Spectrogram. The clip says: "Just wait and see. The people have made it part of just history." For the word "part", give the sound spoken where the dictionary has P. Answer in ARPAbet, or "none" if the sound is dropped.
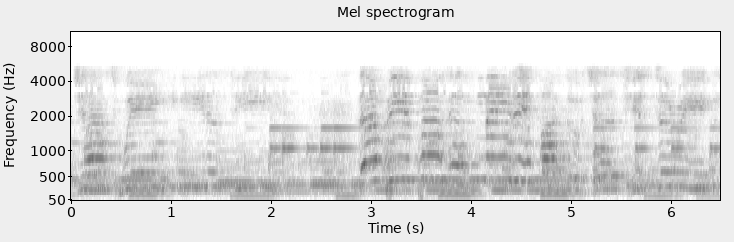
B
